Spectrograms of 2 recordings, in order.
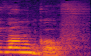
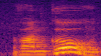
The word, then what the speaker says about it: Van Gogh: Довольно часто нам приходится игнорировать буквосочетание GH в английских словах tough, love, cough и Van Gogh. Опираясь на то, что все-таки GH бывает часто молчаливым буквосочетанием, многие произносят его как Van Gogh.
